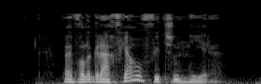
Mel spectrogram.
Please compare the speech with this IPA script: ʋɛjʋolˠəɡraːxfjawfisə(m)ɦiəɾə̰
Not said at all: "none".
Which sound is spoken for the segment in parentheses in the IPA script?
n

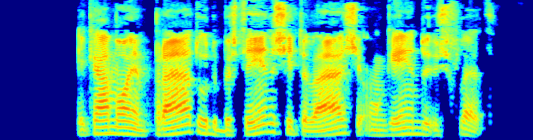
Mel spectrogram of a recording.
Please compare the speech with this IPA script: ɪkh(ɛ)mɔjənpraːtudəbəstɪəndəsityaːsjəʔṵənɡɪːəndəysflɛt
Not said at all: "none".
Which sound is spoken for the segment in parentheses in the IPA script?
a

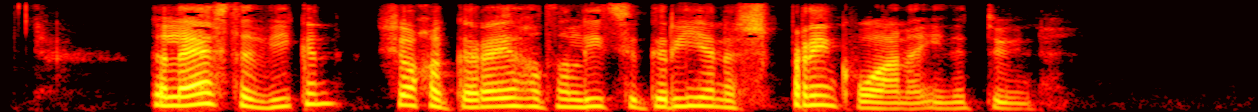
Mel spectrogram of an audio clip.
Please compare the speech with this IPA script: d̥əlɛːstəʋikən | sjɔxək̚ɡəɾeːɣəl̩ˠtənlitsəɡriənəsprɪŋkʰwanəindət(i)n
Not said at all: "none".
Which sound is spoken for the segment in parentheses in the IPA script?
y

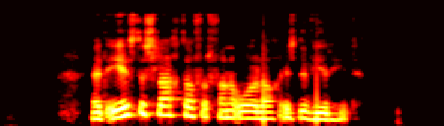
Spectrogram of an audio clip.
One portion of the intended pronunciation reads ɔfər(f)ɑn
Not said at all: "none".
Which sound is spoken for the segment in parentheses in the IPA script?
f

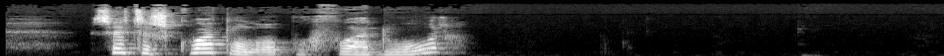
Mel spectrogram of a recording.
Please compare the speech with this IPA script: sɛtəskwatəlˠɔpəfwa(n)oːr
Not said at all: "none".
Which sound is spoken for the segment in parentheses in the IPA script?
d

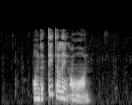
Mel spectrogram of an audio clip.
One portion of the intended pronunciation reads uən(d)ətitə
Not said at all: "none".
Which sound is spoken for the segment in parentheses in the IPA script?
d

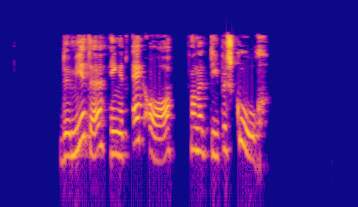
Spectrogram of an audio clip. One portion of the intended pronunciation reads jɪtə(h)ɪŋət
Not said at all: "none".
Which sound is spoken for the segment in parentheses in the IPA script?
h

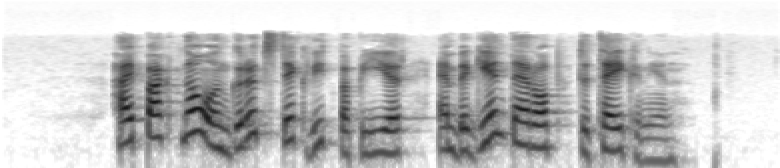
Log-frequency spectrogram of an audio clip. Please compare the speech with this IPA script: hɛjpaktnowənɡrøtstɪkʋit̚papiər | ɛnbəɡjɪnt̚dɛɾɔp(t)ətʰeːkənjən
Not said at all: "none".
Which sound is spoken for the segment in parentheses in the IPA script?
t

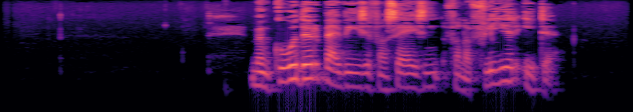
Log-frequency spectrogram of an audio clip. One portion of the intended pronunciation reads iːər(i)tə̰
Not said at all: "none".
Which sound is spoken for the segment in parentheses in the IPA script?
i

